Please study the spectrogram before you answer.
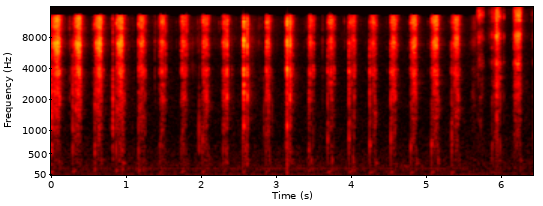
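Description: A metal knife scrapes a solid white pressed baking soda block held in blue gloves, shedding shavings. About 23 quick, bright, crisp scraping strokes repeat in a steady rhythm, with almost no low end.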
